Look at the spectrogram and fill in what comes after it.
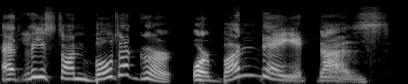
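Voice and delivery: deliberately bad high puppet voice. Joking with the other speaker about whether Yoda wrote the article, do an awful Yoda impression. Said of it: "That's my awful Yoda impression".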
